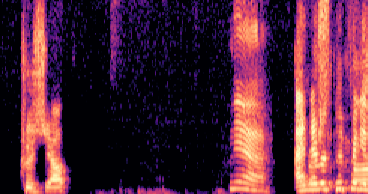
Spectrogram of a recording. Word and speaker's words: Khrushchev: out why you have russian names that end with ev but they're pronounced like off like gorbachev or khrushchev yeah i never could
